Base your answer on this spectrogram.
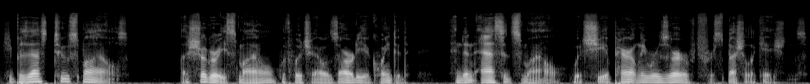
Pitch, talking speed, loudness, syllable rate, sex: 85 Hz, 170 wpm, -20 LUFS, 5.3 syllables/s, male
